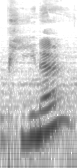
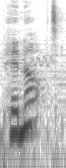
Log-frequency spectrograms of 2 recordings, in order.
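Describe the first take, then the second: First: The final T sound is left silent. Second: The final T sound is pronounced. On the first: "I was raised French, so I don't say the T on the end" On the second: "but could be"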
